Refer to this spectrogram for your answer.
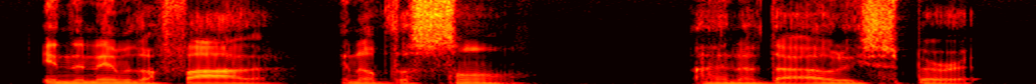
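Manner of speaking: put-on, milder Irish accent. Comparing how a fighter's accent changed with age: older Conor McGregor impression. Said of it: "He got older".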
